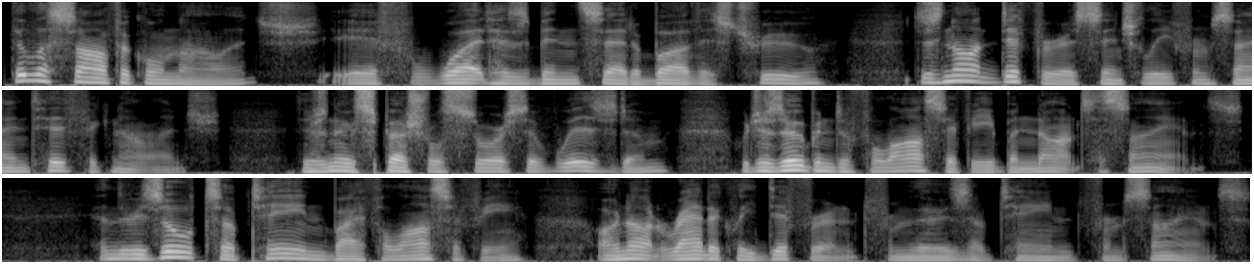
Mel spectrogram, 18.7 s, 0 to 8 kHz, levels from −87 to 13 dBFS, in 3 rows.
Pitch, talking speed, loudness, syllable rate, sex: 120 Hz, 155 wpm, -22 LUFS, 5.3 syllables/s, male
